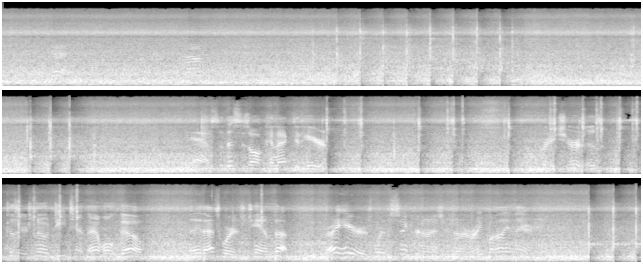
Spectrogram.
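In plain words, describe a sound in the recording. Metal tools clink and tap against a gearbox casing.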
